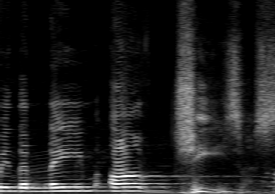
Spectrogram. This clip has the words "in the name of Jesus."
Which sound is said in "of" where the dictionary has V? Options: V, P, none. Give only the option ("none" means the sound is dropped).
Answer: V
